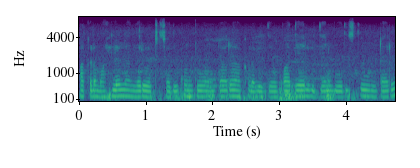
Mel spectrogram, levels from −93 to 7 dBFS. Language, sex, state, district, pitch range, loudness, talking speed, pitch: Telugu, female, Andhra Pradesh, Guntur, 155-165 Hz, -30 LUFS, 150 wpm, 160 Hz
